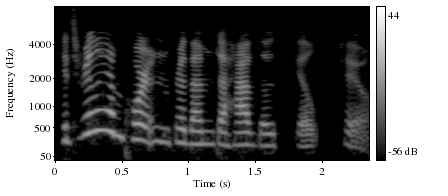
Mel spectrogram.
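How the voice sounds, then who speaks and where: A young woman streamer chatting casually, telling family stories in a lively, animated way and laughing often. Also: a little high, fast, creaky, dry recording, lo-fi sound. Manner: laughs often while talking. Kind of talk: casual chat.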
